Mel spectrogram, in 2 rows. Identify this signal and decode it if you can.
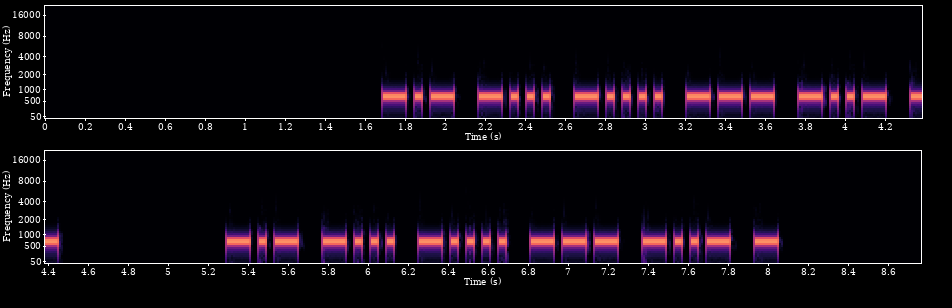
Morse code, heard as a keyed tone, about 30 wpm, 700 Hz. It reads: KB6OXT KB6OXT
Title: USA Call Signs - 6 Characters - Repeated 2x - 30wpm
